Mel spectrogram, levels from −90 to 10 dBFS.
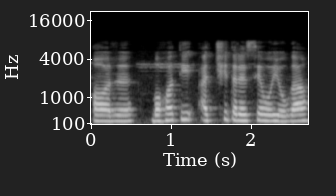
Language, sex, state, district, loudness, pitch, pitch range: Hindi, female, Rajasthan, Jaipur, -14 LUFS, 205 Hz, 200-220 Hz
